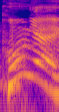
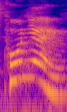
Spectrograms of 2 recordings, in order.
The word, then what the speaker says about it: Pyongyang: Pyongyang, that's what I call it. I can see someone pronouncing it like that. It's Pyongyang.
